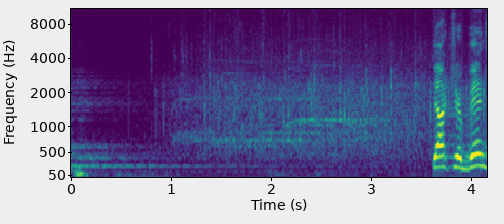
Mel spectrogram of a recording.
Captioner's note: applause and cheering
